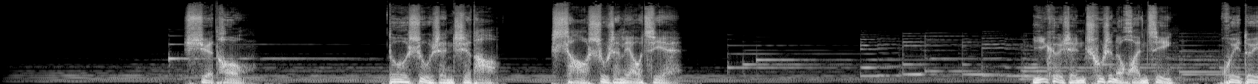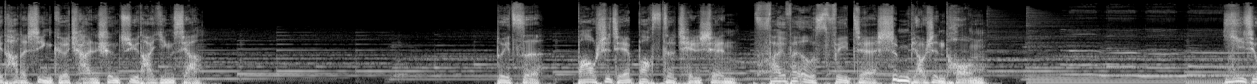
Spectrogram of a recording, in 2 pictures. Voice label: 男 汽车; 保时捷-话筒

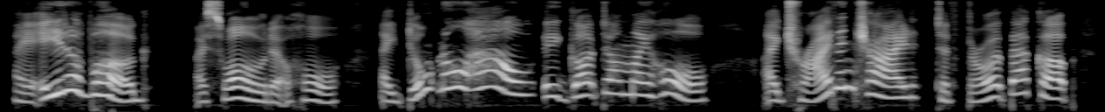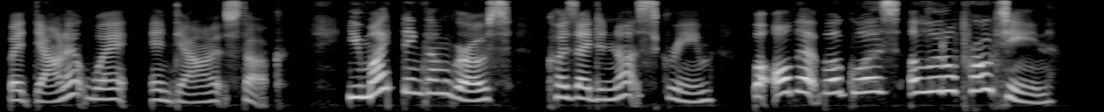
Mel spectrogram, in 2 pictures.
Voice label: 美式男童 干音

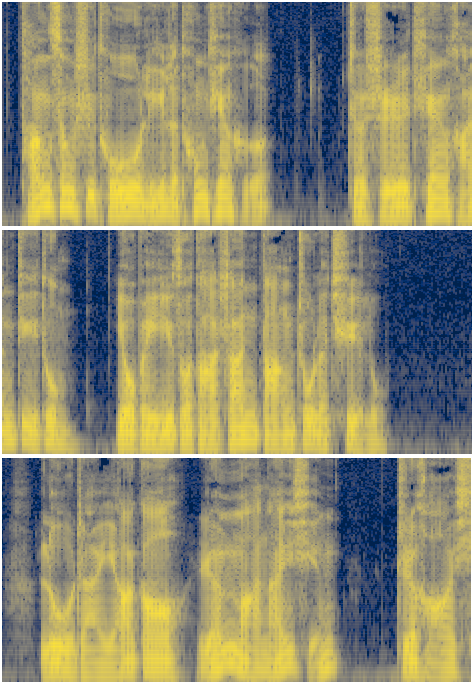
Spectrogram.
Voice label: 男 有声书角色类; 西游记

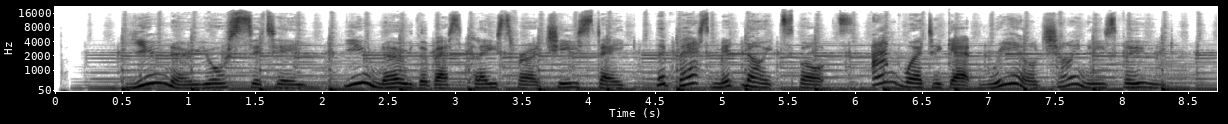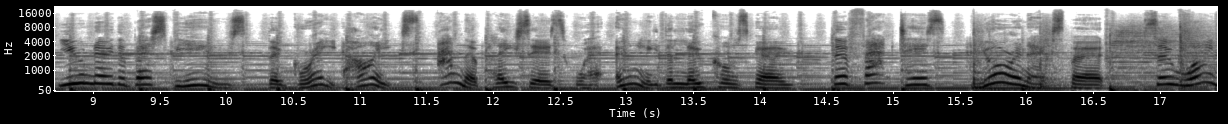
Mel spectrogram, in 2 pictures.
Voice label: 外籍英女 吸引力十足 分享

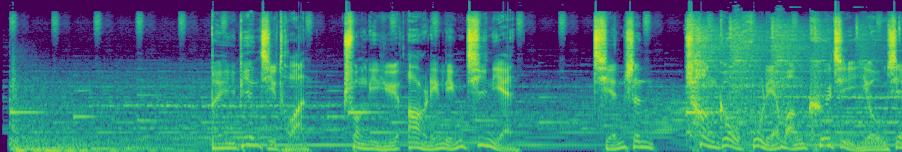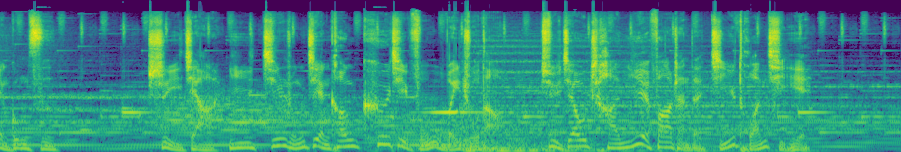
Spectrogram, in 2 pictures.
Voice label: 男 专题; 北边集团

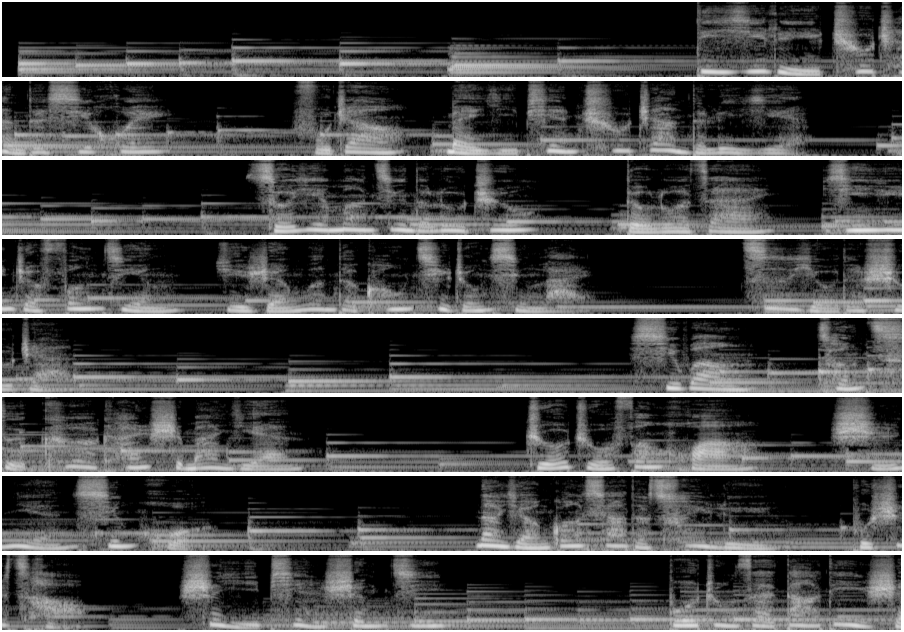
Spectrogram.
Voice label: 女 专题 幼儿园; 晨辉幼儿园

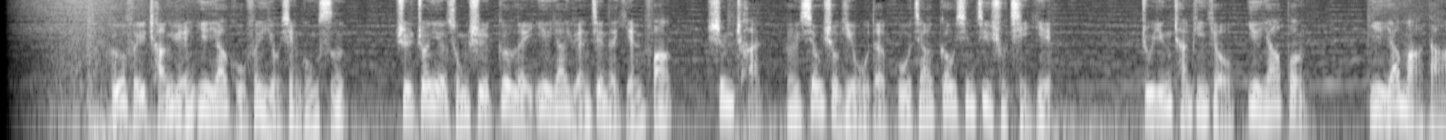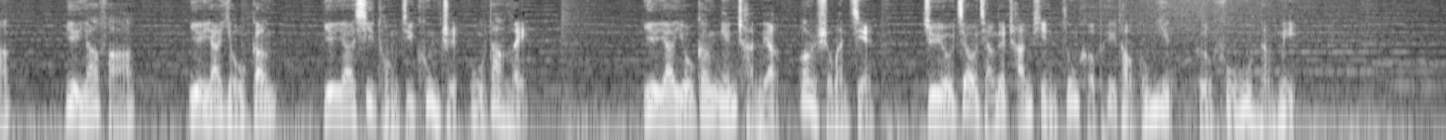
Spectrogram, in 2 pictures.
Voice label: 男 企宣; 合肥长源

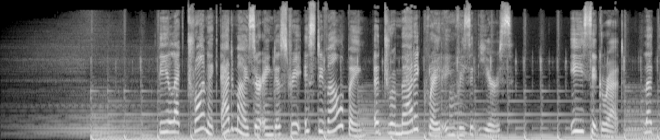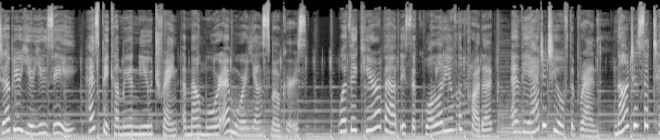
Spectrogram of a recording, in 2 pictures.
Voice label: 女 英文专题; 闪雾电子烟

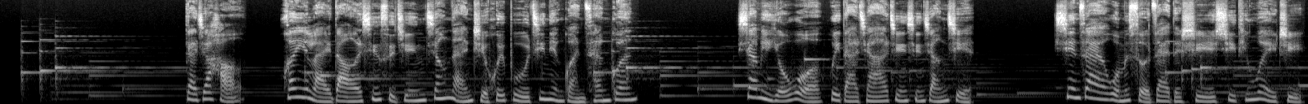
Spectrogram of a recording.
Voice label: 女 导览词 纪念馆; 丰碑纪念馆

